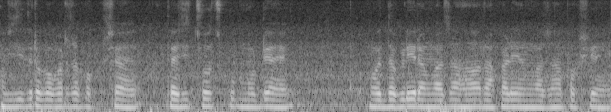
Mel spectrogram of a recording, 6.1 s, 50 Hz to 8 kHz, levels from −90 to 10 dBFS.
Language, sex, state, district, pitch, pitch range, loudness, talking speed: Marathi, male, Maharashtra, Pune, 145 Hz, 140-150 Hz, -15 LUFS, 165 wpm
